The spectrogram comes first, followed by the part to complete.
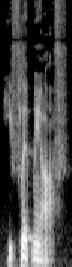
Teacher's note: between consonants you don't really hear it he flipped me off the tongue goes up a little bit but you don't hear the T sound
